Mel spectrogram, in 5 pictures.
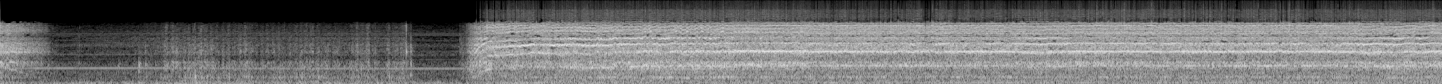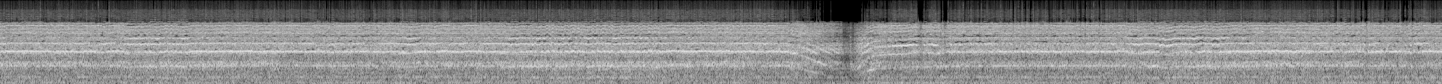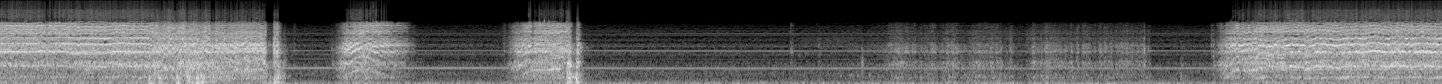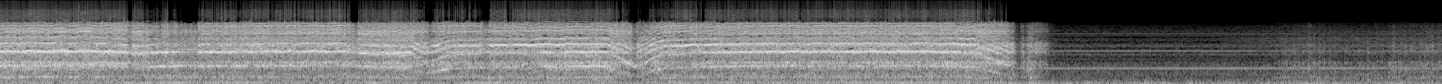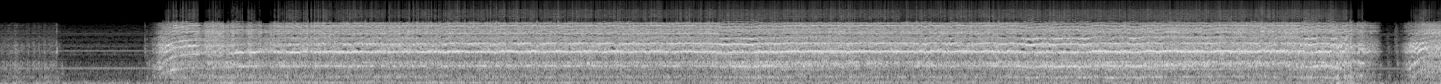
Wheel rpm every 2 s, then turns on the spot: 10, 20, 100, 220, 230, 230, 230, 230, 230, 230, 220, 160, 230, 220, 230, 160, 20, 40, 0, 20, 60, 210, 230, 220, 170, 220, 110, 0, 20, 50, 220, 230, 230, 230, 220, 190.
2-4 38-40 56-58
